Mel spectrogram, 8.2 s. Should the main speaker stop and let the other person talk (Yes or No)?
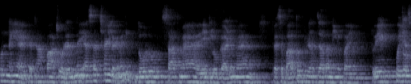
Yes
